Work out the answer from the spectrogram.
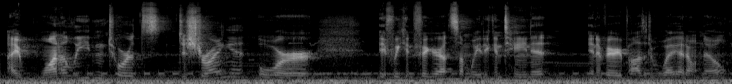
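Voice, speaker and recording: A man's voice: on the low side, poor audio. Hesitant man as a starship engineer. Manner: hesitant, thinking aloud. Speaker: player voicing the ship's engineer. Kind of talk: in-character play.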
